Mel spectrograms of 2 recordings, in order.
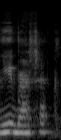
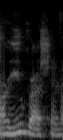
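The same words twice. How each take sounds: First: Higher, exaggerated "Are you Russian?"; mock rude question. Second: Said in the usual way. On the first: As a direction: mimic an obnoxious way of asking, pitched up. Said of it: "I wasn't gonna be like". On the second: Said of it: "And I was like".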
